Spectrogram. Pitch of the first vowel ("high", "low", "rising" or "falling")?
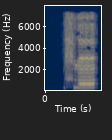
high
